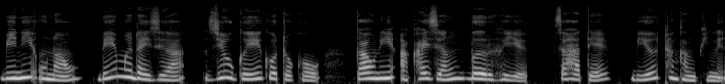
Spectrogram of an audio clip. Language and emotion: Bodo, neutral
